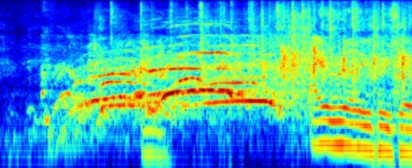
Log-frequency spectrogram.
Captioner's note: audience cheering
